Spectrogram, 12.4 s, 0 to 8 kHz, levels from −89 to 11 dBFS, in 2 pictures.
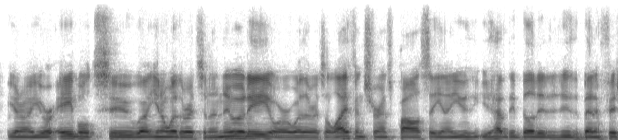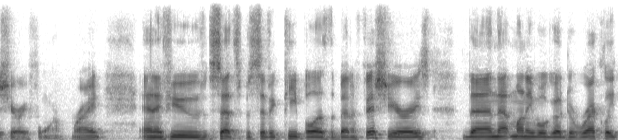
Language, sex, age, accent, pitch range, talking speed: English, male, 40-59, American, 100-120 Hz, 230 wpm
